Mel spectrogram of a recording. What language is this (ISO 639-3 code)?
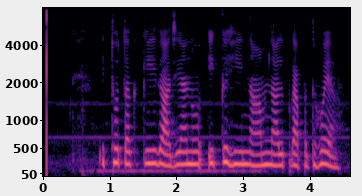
pan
